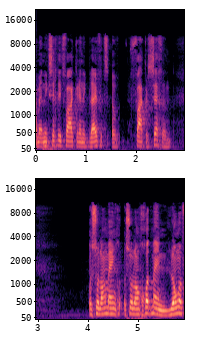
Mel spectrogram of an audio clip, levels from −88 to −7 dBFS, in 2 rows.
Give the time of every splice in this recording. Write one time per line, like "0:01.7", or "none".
0:01.7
